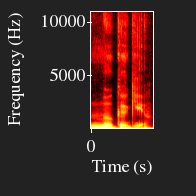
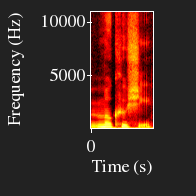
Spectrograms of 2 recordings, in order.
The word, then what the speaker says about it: Mokugyo: very strict premise data, that handle is pronounced Mokugyo. Mokugyo, got it. So, not uh Mokushi. Definitely not Mokushi, and definitely not Damagyu or Damagyu.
